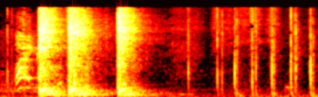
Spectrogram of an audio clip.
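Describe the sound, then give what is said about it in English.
A person is knocked down by a car driving without lights: a brief shout, then three heavy thuds in quick succession, then a scatter of lighter knocks and clatter as things settle. “Just knocked me down.”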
